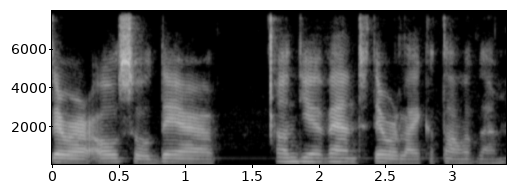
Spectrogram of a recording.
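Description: The speaker has a Bulgarian accent. The pace is moderate. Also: woman. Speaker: gaming YouTuber. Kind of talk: live stream discussion.

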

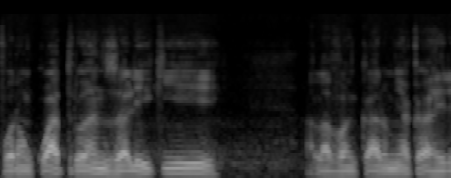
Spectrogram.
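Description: A man with a fairly low pitch keeps a moderate pace and fairly even intonation. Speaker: futsal player. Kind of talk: interview. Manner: halting. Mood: relaxed, smiling. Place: hall. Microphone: handheld.

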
